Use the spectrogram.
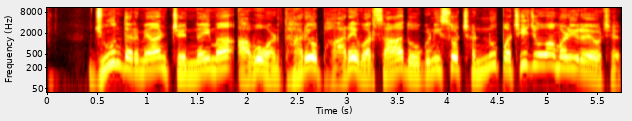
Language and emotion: Gujarati, surprised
